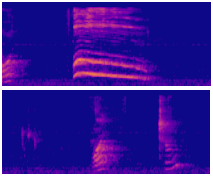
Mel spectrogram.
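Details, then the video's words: Multilingual pet parrot, indoors, singing and talking in English and Arabic: one long drawn-out, slightly falling vocal note, then two shorter rising, voice-like sounds after a pause. "Parrot singing in English and arabic"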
